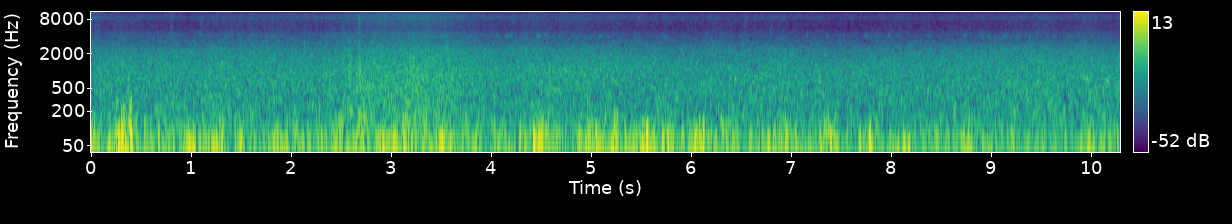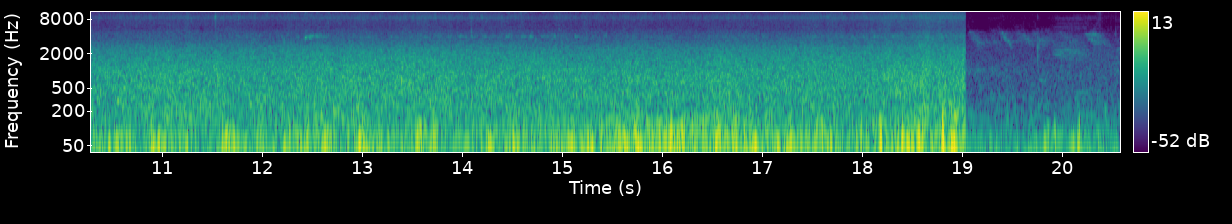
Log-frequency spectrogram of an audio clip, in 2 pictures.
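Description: Wind blowing on the microphone, a steady rushing with gusty low buffeting, over the wash of sea waves. It drops away suddenly near the end.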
